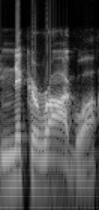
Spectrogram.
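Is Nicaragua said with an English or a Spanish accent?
English. It is said with a plain English pronunciation. It acknowledges the Spanish without overdoing it. The speaker calls it right. "I'll say Nicaragua"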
